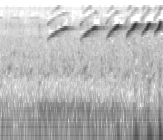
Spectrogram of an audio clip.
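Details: Olive-backed sunbird opening its song with drawn-out, high upslurred whistles that come closer together and sharpen into chips.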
